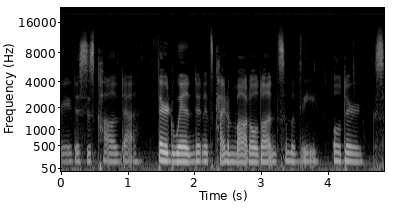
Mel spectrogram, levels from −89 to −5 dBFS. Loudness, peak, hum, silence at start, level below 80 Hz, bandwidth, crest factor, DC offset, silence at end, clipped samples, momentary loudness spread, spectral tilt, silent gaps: -38 LUFS; -18 dBFS; none; 0 s; -60 dBFS; over 20 kHz; 20 dB; under 0.1%; 0 s; under 0.1%; 12 LU; -5.5 dB/octave; none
